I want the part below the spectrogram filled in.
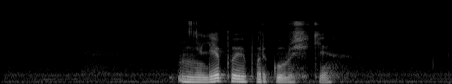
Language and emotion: Russian, neutral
